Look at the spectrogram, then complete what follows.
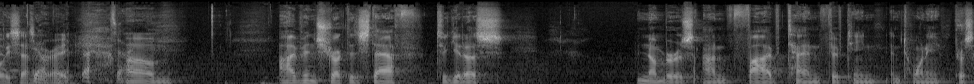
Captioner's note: laughter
